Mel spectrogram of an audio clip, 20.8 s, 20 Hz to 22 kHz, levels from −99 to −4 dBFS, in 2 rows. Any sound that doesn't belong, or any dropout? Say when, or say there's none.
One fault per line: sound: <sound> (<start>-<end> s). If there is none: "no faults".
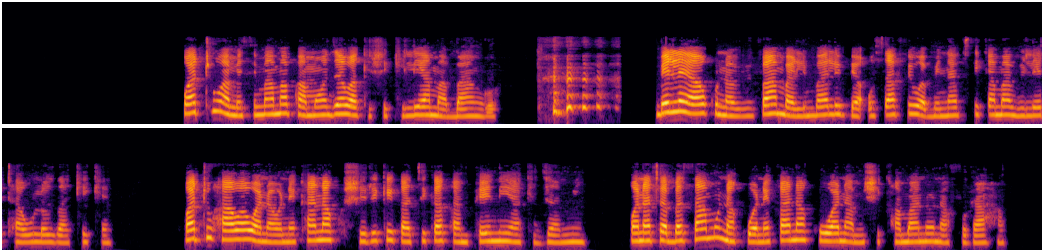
sound: laugh (5.4-6.2 s)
